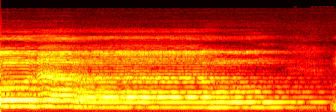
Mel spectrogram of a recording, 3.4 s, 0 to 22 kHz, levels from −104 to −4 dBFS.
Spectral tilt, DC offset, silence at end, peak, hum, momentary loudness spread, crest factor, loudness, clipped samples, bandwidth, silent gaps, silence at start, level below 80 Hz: -5.5 dB/octave; under 0.1%; 0 s; -2 dBFS; none; 12 LU; 16 dB; -17 LUFS; under 0.1%; 7.8 kHz; none; 0 s; -70 dBFS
